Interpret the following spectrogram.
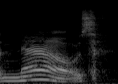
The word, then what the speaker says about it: knowes: the Yows, Tay the Nows, which means call the sheep to the field. The female sheep, EWES, is pronounced yows in Scottish. And nows, the fields where they're in, is spelled KNOWES.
